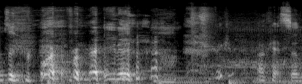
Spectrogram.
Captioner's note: laughing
